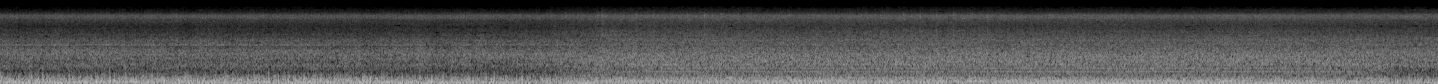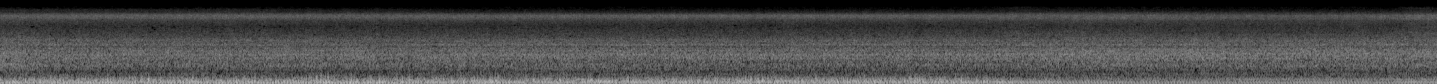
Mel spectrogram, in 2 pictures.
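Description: Volkswagen Golf II 1.6 turbodiesel four-cylinder idling with the converted R134a air conditioning running, heard from inside the cabin as a steady engine hum under the rush of air from the vents.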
